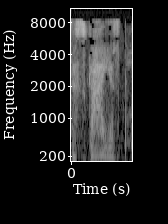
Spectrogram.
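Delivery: put-on whisper. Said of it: "She'd whisper things like".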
